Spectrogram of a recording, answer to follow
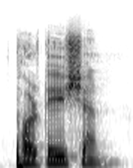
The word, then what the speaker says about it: politician: Electrician, electrician, beautician, beautician, technician, technician, musician, musician, congratulation, congratulation, physician, physician, politician, politician, mathematician, mathematician.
